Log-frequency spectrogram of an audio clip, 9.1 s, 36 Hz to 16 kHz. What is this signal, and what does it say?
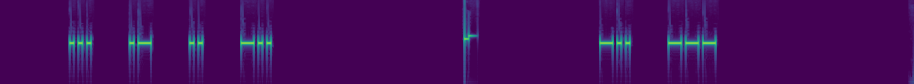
Morse code, heard as a keyed tone, about 28 wpm, spaced as for 16 wpm, 690 Hz. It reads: SAID DO
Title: 3x Character Spacing - Top 500 Words - 28wpm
